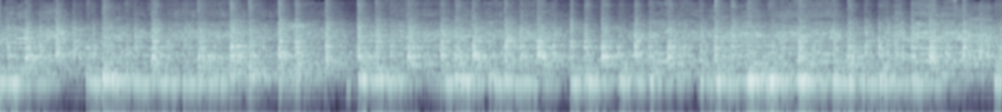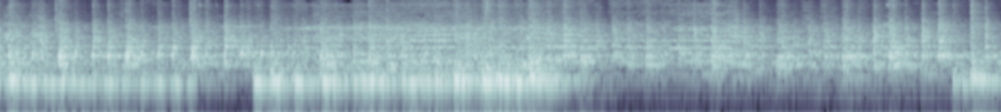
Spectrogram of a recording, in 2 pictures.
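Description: Live traditional festival music: rapid drumming with a melody over it and a held low note that breaks off every few seconds and drops out for a while near the end.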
